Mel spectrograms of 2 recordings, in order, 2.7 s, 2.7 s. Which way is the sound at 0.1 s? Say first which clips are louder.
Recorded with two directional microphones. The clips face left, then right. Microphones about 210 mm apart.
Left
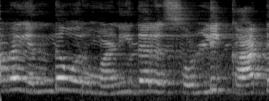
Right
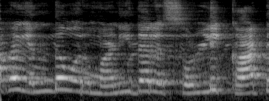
Right 2 dB; 50° right (ahead or behind).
